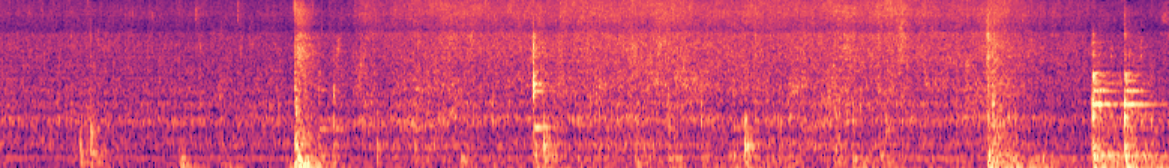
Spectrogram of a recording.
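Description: Chicken pieces sizzling as they fry down in oily onion-tomato masala in a metal pot, being browned for a gravy curry, while a wooden spoon stirs them, with a few sharp knocks of the spoon against the pot.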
